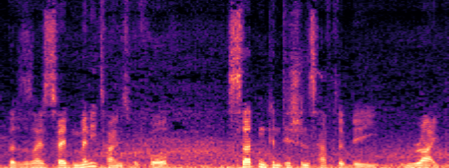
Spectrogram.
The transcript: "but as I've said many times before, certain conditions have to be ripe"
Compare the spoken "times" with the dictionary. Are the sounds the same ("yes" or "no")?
yes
